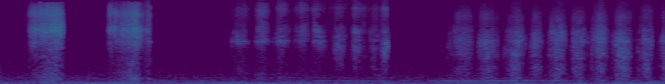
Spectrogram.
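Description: A blue silicone-bristle ear pick rubs and scratches a small black foam windscreen on a pin microphone. Two long, bright rasping sweeps are followed by quicker, repeated scratchy strokes, all over a steady low rumble.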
